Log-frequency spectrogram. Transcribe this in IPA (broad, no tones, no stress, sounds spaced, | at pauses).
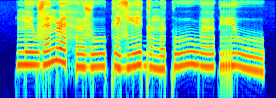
ŋ eː u̯ z ɛ ŋ ɭ ɛ h ø z uː k e zʲ eː ɡ ø ŋ ø k uː w ø | rʲ uː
